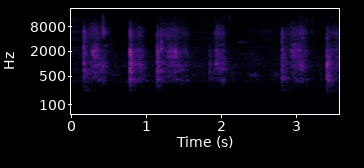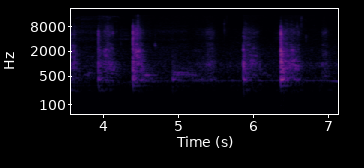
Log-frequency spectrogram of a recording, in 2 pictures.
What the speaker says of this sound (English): I'm going to mix it all together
